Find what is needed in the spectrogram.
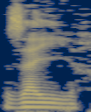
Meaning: Zaire (former name of the Democratic Republic of the Congo: a country in Central Africa; used from 1971–1997)
- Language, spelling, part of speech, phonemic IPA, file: French, Zaïre, proper noun, /za.iʁ/, Fr-Zaïre.ogg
